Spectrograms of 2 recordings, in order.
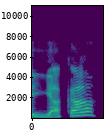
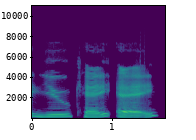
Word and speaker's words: Yuka: Are you mm, familiar with the yucca? no, Y what's that? uh, maybe I'm not pronouncing it, but it's Yuka.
